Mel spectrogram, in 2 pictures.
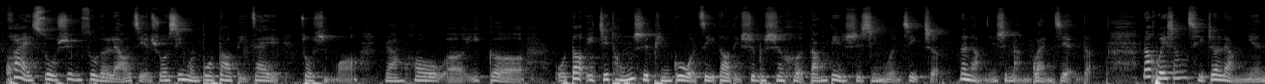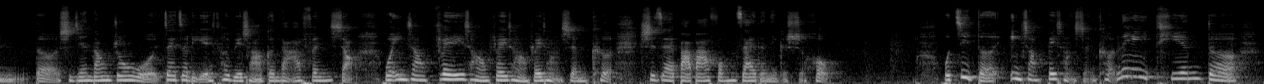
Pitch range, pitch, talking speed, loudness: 170-215 Hz, 185 Hz, 275 characters per minute, -27 LUFS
